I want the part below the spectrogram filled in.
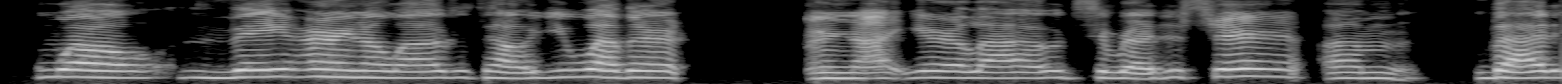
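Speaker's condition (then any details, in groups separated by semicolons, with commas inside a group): Cerebral palsy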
